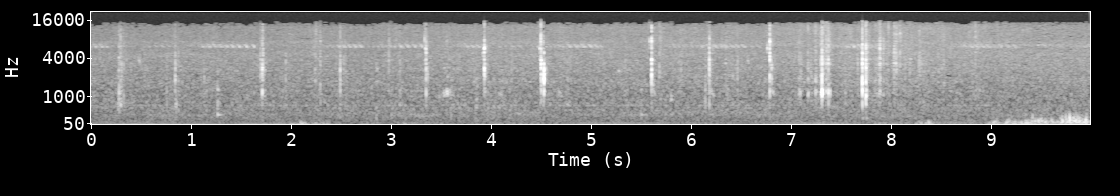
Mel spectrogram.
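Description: Irregular crisp clicks and crunches of a person chewing grilled snake, about one or two a second, with a louder low muffled rumble near the end.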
